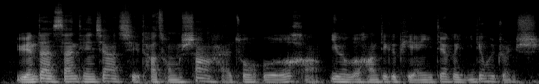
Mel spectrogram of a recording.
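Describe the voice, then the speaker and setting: A man's medium-pitched, monotone and flat delivery with vocal fry, a slight Changsha accent, a fairly quick pace and audible room echo. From Changsha, Hunan, China. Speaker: journalist and musical theatre fan. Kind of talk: casual interview chat.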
